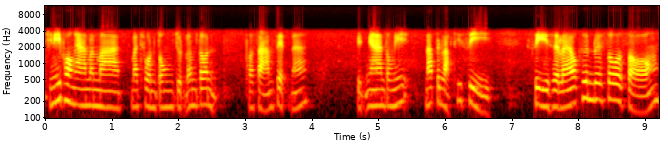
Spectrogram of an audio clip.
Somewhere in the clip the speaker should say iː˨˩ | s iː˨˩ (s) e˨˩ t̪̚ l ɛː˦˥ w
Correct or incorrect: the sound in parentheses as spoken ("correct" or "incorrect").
correct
